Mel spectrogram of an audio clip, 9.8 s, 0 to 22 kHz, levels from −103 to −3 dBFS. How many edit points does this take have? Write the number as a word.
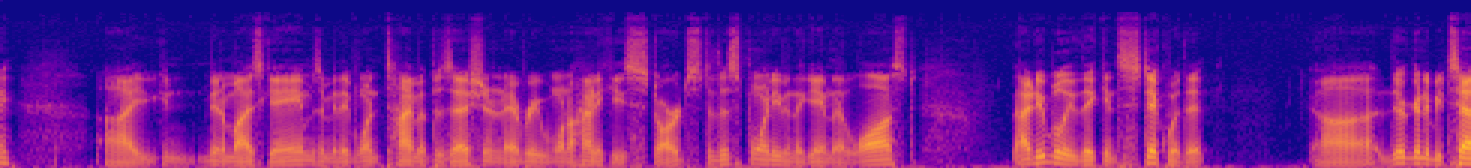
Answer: zero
